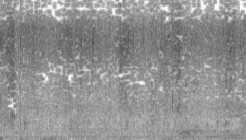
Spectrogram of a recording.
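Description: Wind on the microphone, a steady low rumble, with faint voices in the background.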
